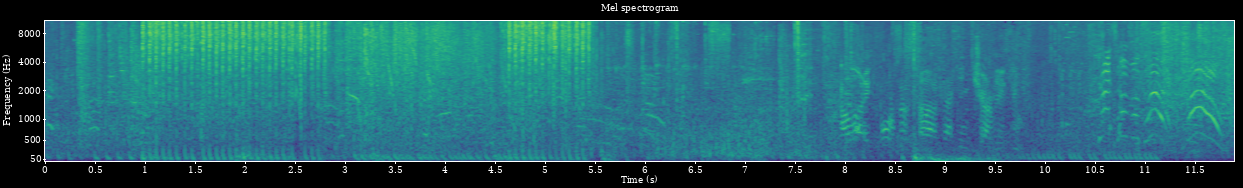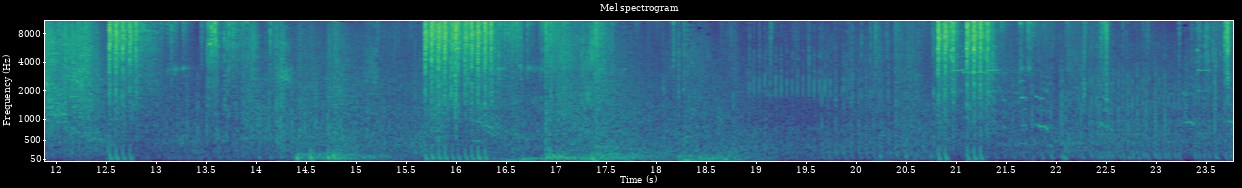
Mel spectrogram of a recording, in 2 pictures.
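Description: A rifle fires in rapid bursts at close range.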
